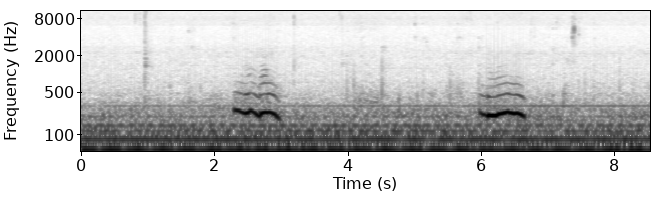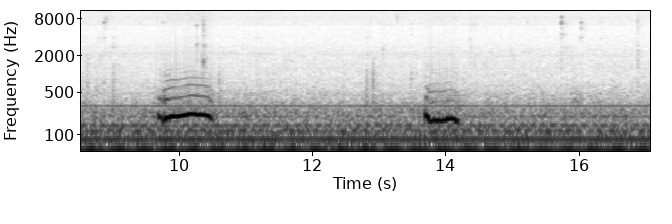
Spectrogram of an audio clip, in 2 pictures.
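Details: Quiet snores from Miss Tinker Kitty, a black female cat asleep curled up on a pillow, exhausted after play: four low, buzzy, harmonic breaths at about four-second intervals against a constant low background hum.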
